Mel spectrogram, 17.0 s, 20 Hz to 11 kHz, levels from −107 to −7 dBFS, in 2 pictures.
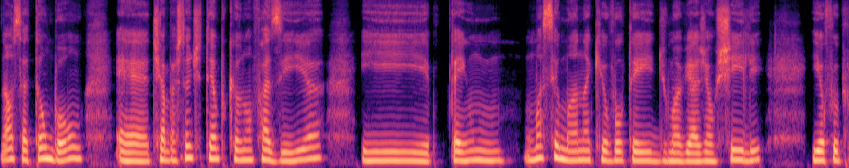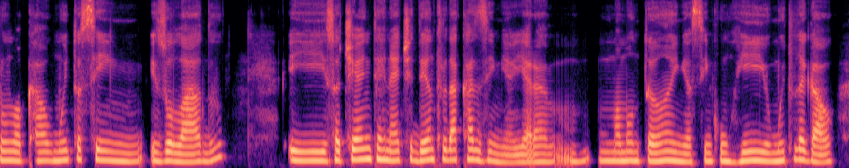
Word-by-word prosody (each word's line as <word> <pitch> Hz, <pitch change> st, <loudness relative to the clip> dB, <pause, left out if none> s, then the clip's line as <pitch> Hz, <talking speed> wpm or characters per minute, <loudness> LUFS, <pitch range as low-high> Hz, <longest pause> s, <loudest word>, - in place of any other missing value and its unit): Nossa, 205 Hz, 0 st, -1 dB
é -, -, -3 dB
tão 215 Hz, +4 st, +2 dB
bom. 205 Hz, +3 st, +2 dB, 0.3 s
Eh, 170 Hz, -3 st, +2 dB
tinha 195 Hz, +4 st, 0 dB
bastante 230 Hz, +6 st, -1 dB
tempo 215 Hz, -2 st, 0 dB
que -, -, -10 dB
eu -, -, +2 dB
não 190 Hz, 0 st, 0 dB
fazia 190 Hz, +3 st, 0 dB, 0.4 s
e 175 Hz, -1 st, 0 dB, 0.2 s
tem 175 Hz, -1 st, +3 dB
um 180 Hz, -2 st, -2 dB, 0.2 s
1 210 Hz, +4 st, 0 dB
semana 190 Hz, -6 st, +2 dB
que 190 Hz, -, -10 dB
eu 185 Hz, -, +2 dB
voltei 175 Hz, 0 st, 0 dB
de 160 Hz, +1 st, -6 dB
uma 170 Hz, 0 st, +1 dB
viagem 165 Hz, 0 st, +1 dB
ao 165 Hz, -, -1 dB
Chile 185 Hz, +1 st, 0 dB, 0.5 s
e 185 Hz, -, +3 dB
eu 180 Hz, -, +6 dB
fui 180 Hz, +1 st, -1 dB
pra 180 Hz, +2 st, -2 dB
um -, -, +1 dB
local 175 Hz, 0 st, -2 dB
muito, 185 Hz, +3 st, -1 dB
assim, 180 Hz, -3 st, 0 dB
isolado, 165 Hz, +5 st, +1 dB, 0.6 s
e 175 Hz, -1 st, +3 dB
só 180 Hz, +2 st, +2 dB
tinha 195 Hz, +3 st, +3 dB
internet 200 Hz, -3 st, +2 dB
dentro 195 Hz, +3 st, +2 dB
da 195 Hz, 0 st, +1 dB
casinha 175 Hz, -7 st, -1 dB
e 145 Hz, -, -1 dB
era 155 Hz, +1 st, 0 dB
um 170 Hz, 0 st, -6 dB
1 175 Hz, -1 st, 0 dB
montanha, 170 Hz, -1 st, +2 dB
assim, 155 Hz, +3 st, -1 dB
com 170 Hz, 0 st, -2 dB
um -, -, +2 dB
rio 170 Hz, +2 st, +2 dB
muito 175 Hz, +5 st, -1 dB
legal 160 Hz, -4 st, +1 dB
175 Hz, 185 wpm, -24 LUFS, 170-190 Hz, 0.6 s, eu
